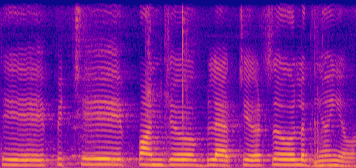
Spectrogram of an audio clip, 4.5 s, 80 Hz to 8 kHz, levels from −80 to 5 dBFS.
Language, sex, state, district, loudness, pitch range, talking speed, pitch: Punjabi, female, Punjab, Kapurthala, -16 LUFS, 235-255 Hz, 105 wpm, 245 Hz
